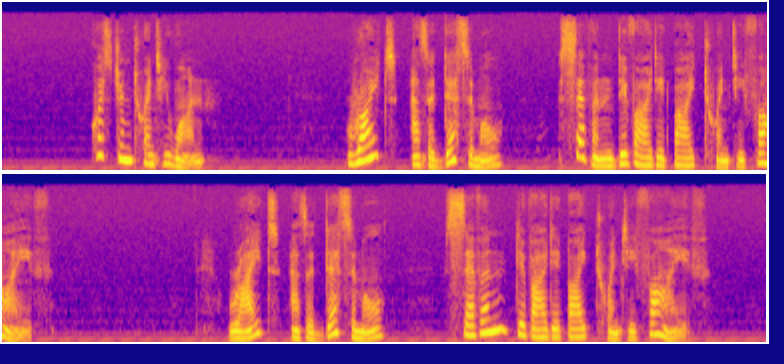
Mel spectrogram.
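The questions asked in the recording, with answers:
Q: Write as a decimal 7 divided by 25.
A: 0.28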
